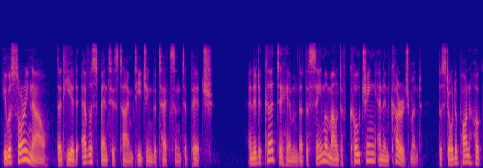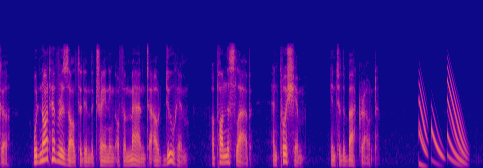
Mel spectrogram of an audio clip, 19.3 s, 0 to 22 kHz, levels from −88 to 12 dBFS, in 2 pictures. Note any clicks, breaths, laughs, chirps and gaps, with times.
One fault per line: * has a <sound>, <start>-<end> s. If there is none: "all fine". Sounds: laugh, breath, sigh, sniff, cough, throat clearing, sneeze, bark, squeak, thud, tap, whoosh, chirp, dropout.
* has a chirp, 18.0-19.1 s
